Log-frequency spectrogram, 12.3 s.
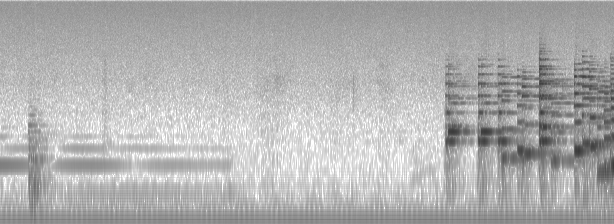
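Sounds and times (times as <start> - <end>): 
six small piano pieces: 0.0 - 4.6, 8.9 - 12.2.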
